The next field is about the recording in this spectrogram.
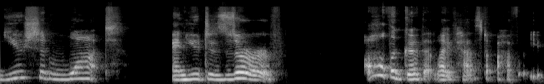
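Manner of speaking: tearful, halting crying, voice breaking mid-phrase. Addressing an audience, the speaker gets emotional and speaks while crying. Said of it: "I don't know why I'm crying".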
